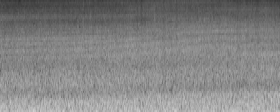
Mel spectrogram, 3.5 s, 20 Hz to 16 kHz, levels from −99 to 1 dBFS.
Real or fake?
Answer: real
